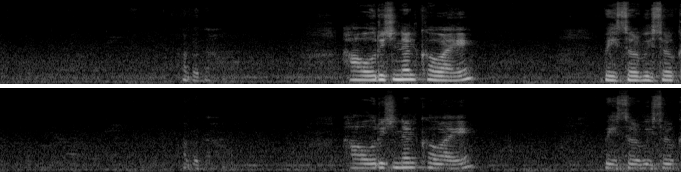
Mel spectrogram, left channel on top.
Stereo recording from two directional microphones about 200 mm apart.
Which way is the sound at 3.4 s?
50° left (ahead or behind).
